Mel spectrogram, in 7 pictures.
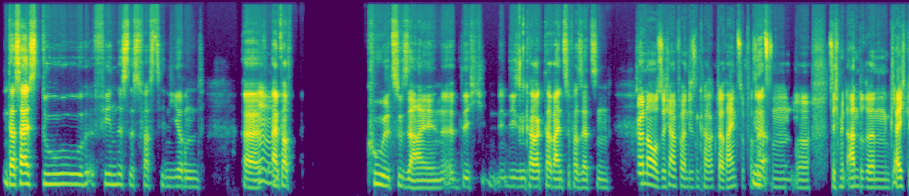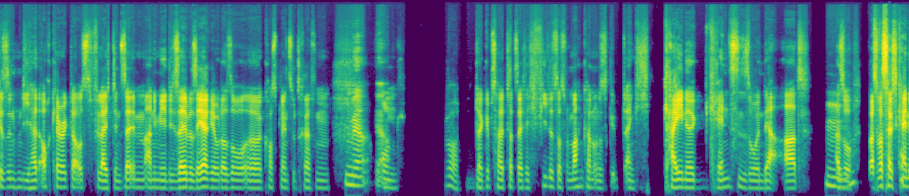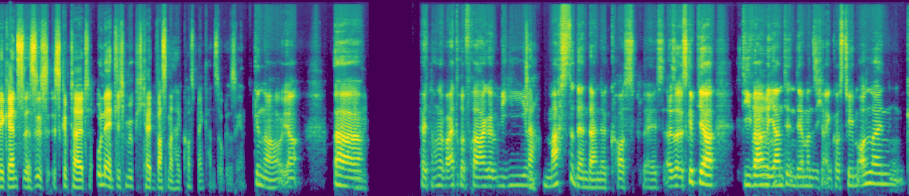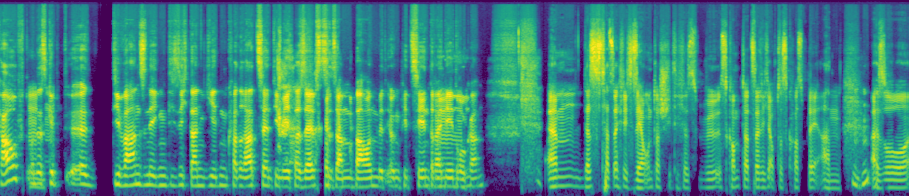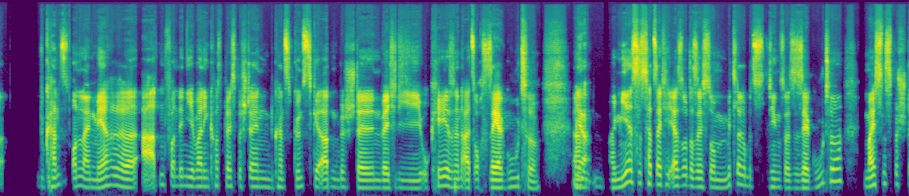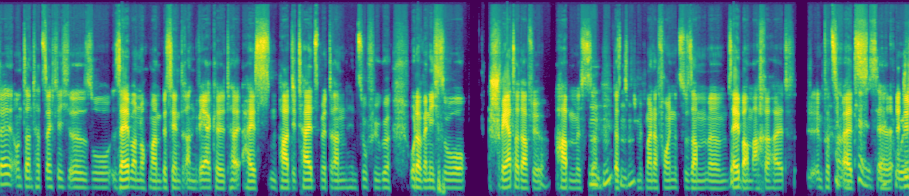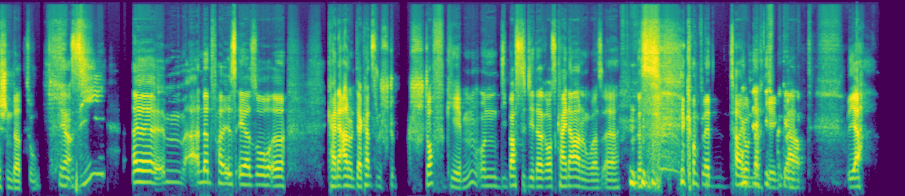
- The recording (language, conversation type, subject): German, unstructured, Wie bist du zu deinem Lieblingshobby gekommen?
- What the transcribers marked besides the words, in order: drawn out: "du"; other background noise; put-on voice: "Character"; stressed: "keine"; chuckle; put-on voice: "Edition"; stressed: "Sie"; chuckle; laughing while speaking: "das ist"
